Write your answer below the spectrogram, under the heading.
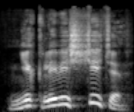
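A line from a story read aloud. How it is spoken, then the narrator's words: Heated shout. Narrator (Russian): запальчиво крикнула мама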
